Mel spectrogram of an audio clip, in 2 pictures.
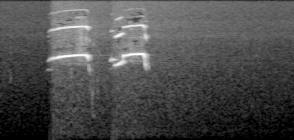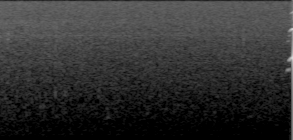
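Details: Wild osprey at its nest on Kent Island, Maryland, recorded by a nest camera: a pair of sharp, upward-sweeping whistles close together, followed by several seconds of quiet and a clipped call at the end.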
